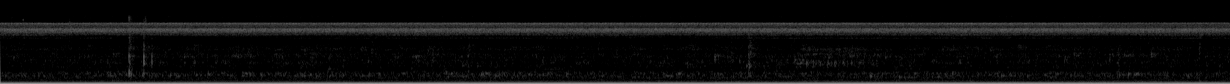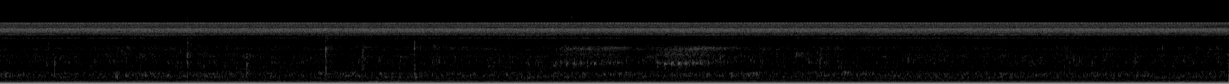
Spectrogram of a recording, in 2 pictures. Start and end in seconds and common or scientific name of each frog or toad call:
7.9	9.1	Boana albopunctata
17.9	20.1	Boana albopunctata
